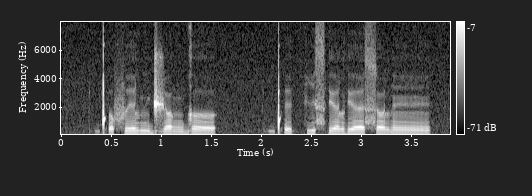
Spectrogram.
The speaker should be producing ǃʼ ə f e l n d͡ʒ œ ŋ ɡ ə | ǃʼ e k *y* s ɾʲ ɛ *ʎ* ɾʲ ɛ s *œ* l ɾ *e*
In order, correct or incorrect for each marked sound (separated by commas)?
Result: incorrect, incorrect, correct, incorrect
